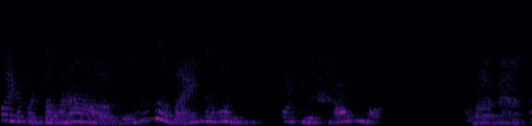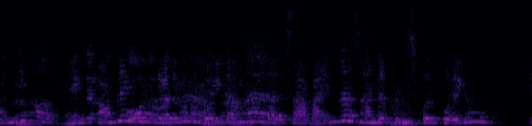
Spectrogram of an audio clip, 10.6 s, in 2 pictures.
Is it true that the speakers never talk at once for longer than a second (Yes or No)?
No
